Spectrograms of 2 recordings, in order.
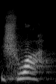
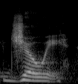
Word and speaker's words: Joie: French immersion kindergarten that I learned it's actually pronounced Jah I also learned however that most people in Canada will look at j o i e on a piece of paper and say Joey oh dear God no never I was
